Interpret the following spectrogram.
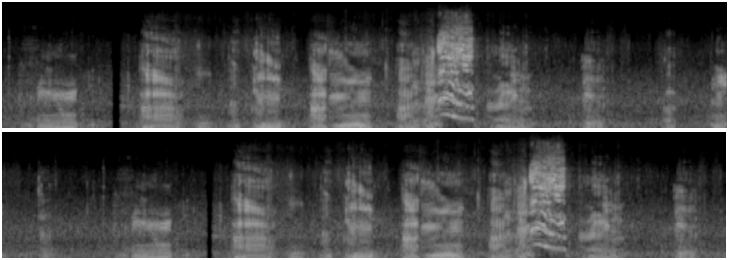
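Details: Pig oinking with a string of nasal grunts and a single sharp squeal; the same sequence of grunts and squeal plays twice in succession, separated by a brief silent gap.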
